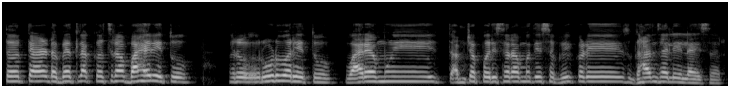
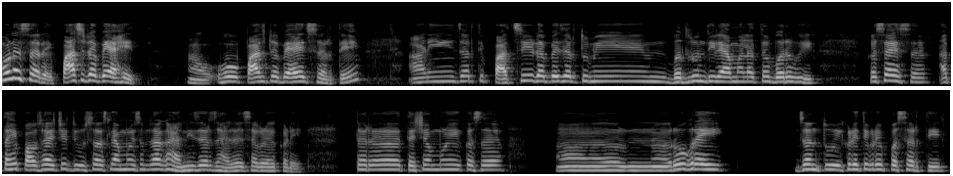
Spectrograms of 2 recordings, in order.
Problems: constant background noise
